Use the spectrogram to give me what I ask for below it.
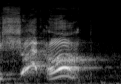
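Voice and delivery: high loud snap; mock exasperated yell. Real, not acted. Teacher ranting at dog owners, loud yell. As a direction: cut them off.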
